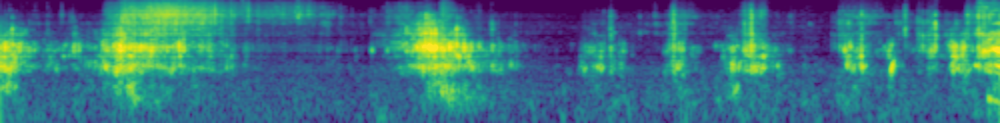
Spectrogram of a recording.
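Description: Water sounds: two rushing, swirling bursts of water in the first half, followed by short, scattered splashy sounds.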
